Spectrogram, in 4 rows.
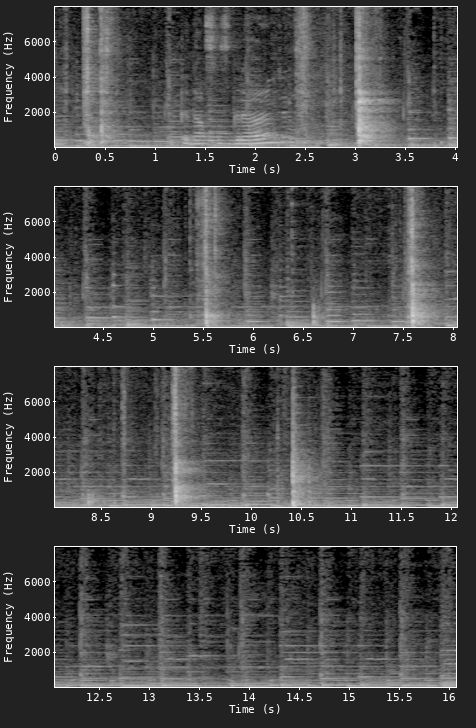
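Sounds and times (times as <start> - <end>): soft background music: 0.0 - 16.0
knife chopping on wooden board: 0.1 - 0.7, 2.4 - 3.5, 5.4 - 9.6, 10.2 - 10.8.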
